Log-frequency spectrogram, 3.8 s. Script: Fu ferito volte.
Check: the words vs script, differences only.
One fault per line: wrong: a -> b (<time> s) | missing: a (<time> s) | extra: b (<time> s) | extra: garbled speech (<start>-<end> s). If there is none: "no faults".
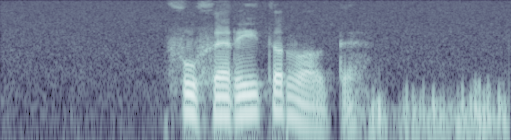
no faults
